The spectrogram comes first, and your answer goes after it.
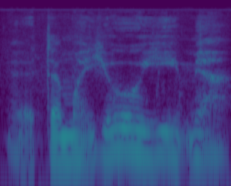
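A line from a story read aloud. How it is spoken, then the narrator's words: Weak voice. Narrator (Russian): слабым голосом произнес незнакомец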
